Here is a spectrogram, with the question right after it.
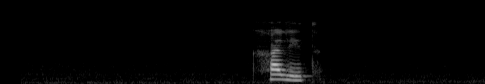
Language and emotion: Russian, neutral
